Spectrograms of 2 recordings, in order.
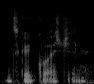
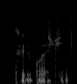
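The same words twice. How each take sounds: First: Quiet aside. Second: Whispered aside. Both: Real, not acted.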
